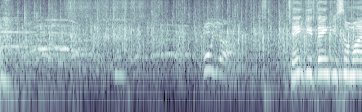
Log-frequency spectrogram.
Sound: audience applauding

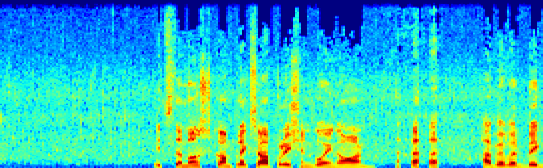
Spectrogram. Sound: laughs

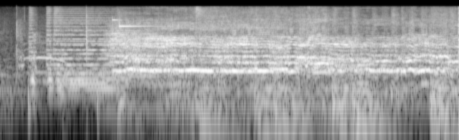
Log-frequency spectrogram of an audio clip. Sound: screaming

